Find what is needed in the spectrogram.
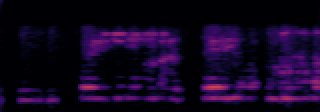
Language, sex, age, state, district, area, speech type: Kashmiri, female, 30-45, Jammu and Kashmir, Baramulla, rural, conversation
